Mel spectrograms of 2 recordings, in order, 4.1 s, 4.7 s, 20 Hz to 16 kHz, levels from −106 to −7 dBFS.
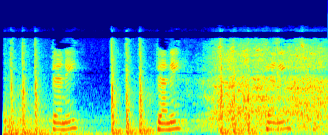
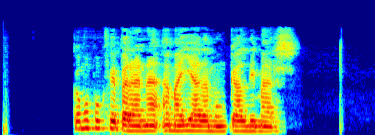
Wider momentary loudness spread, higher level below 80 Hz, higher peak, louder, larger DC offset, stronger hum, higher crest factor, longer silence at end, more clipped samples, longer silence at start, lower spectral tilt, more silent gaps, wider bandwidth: about the same, 8 LU vs 10 LU; first, -40 dBFS vs -62 dBFS; second, -12 dBFS vs -2 dBFS; second, -28 LUFS vs -18 LUFS; neither; neither; about the same, 16 dB vs 18 dB; second, 0 s vs 1 s; neither; about the same, 0 s vs 0.05 s; about the same, -7 dB/octave vs -7 dB/octave; second, none vs 0.56-0.62 s, 0.70-0.88 s; about the same, 7.4 kHz vs 7.4 kHz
